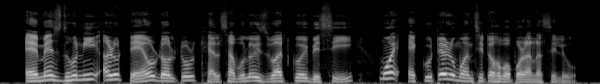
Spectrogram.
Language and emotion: Assamese, happy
